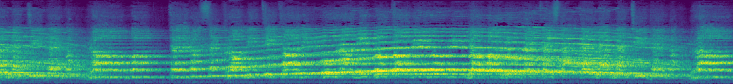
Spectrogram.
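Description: Women's choir singing sustained chords without words. The chords change abruptly twice in the first few seconds, then the voices slide slowly upward together and back down, with another sudden change of chord about two-thirds of the way in.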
